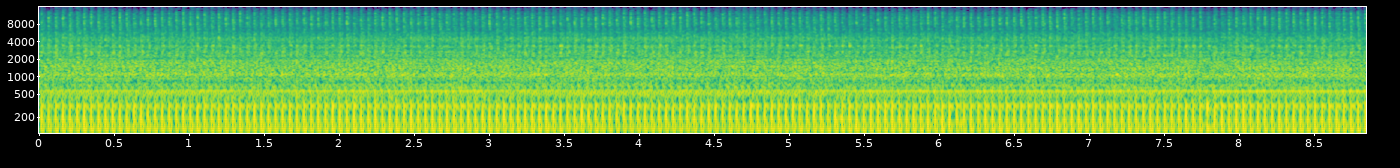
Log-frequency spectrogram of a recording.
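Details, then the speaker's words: Briggs & Stratton 13.5 cast-iron-sleeve riding mower engine, rerun with air filter back on after suspected oil in cylinder from engine tilted on its side; fast crisp steady single-cylinder beat, no stumbles or knocks, smoke burning off; good running. "Yeah, that's running way better. That's exactly, I think, what it was. I mean, less and less smoke all the time. It's just burning it off."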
